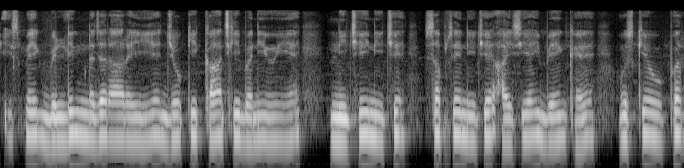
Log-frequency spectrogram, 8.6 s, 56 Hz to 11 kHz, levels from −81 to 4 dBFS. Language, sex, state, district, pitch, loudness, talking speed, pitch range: Hindi, male, Rajasthan, Jaipur, 145 Hz, -18 LUFS, 175 wpm, 140-155 Hz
